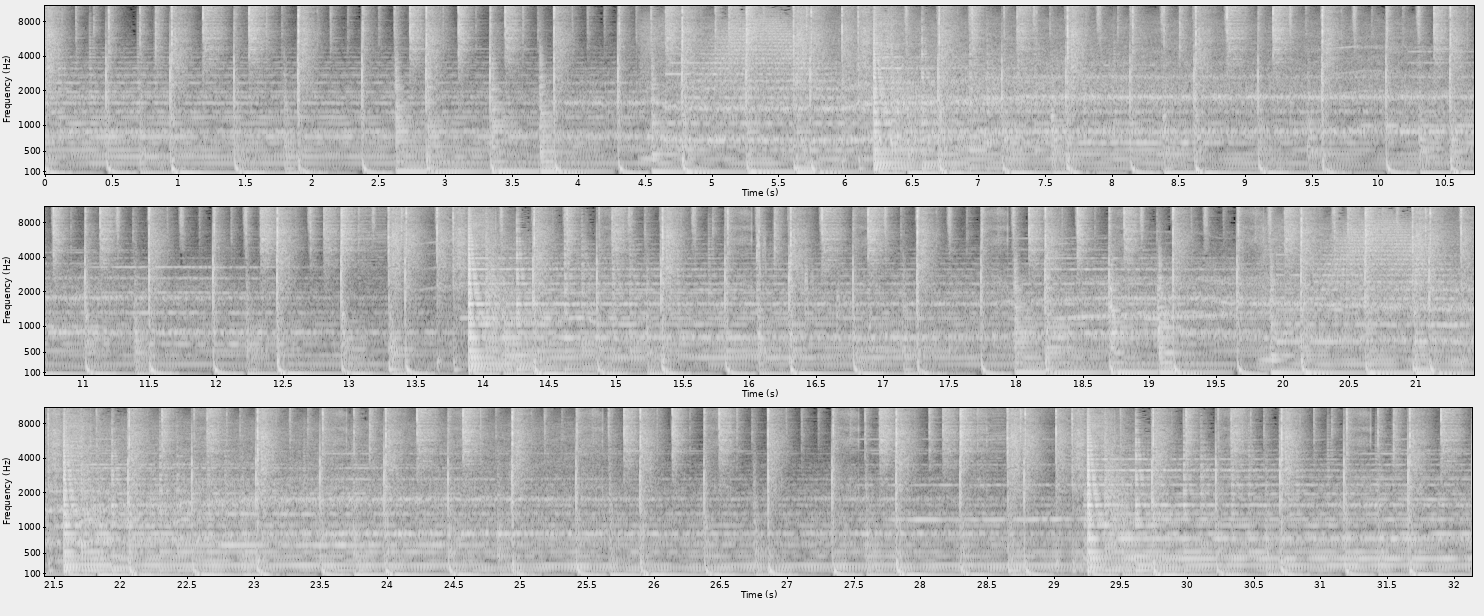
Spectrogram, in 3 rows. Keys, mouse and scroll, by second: 1.8-3.8 right drag, 3.9 x, 6.5-8.3 right drag, 7.9 g, 11.3-13.1 drag, 16.7 t, 17.5 t, 18.3 n, 19.1 n, 21.2 n, 21.7 n.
